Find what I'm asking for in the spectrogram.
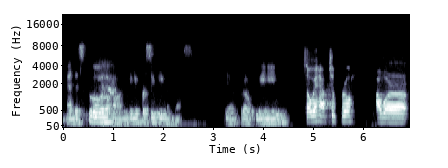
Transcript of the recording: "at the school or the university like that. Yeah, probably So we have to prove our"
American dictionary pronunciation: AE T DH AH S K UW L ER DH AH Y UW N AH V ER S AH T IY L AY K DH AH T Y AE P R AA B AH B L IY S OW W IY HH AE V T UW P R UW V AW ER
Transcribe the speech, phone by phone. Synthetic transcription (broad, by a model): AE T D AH S K UW L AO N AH Y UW N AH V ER S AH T IY W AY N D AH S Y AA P R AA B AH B L IY S OW W IY HH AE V T UW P R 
